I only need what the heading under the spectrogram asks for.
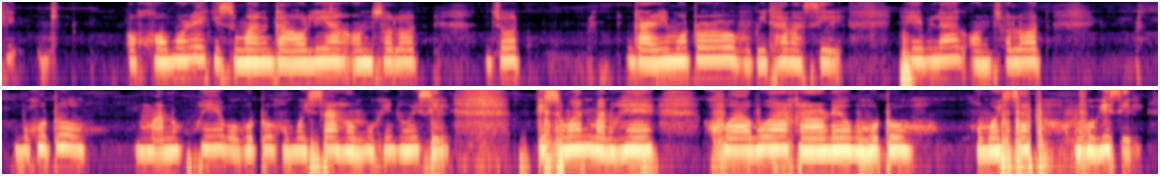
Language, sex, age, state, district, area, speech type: Assamese, female, 18-30, Assam, Dibrugarh, rural, spontaneous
